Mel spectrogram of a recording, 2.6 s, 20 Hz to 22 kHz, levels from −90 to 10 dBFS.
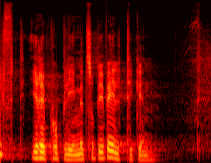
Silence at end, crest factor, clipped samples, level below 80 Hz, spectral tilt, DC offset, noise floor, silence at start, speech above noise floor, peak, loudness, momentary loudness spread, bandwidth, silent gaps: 0 s; 22 dB; under 0.1%; -80 dBFS; -4.5 dB/octave; under 0.1%; -57 dBFS; 0 s; 26 dB; -10 dBFS; -30 LUFS; 11 LU; over 20 kHz; none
